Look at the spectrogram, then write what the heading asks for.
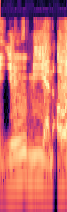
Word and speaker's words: Yumio: I was lucky that my name is pretty easy because you you just say you me and O and that's it so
